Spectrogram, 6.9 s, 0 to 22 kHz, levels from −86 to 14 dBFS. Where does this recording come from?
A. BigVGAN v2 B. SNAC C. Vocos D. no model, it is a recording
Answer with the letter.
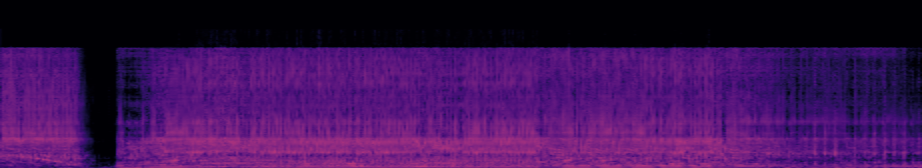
A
